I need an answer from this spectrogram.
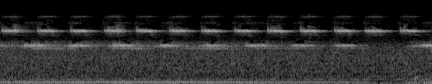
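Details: Crickets singing at night in a foggy forest: a steady high chirping, pulses repeated about three times a second with a second brighter voice overlapping, over a faint low hum.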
